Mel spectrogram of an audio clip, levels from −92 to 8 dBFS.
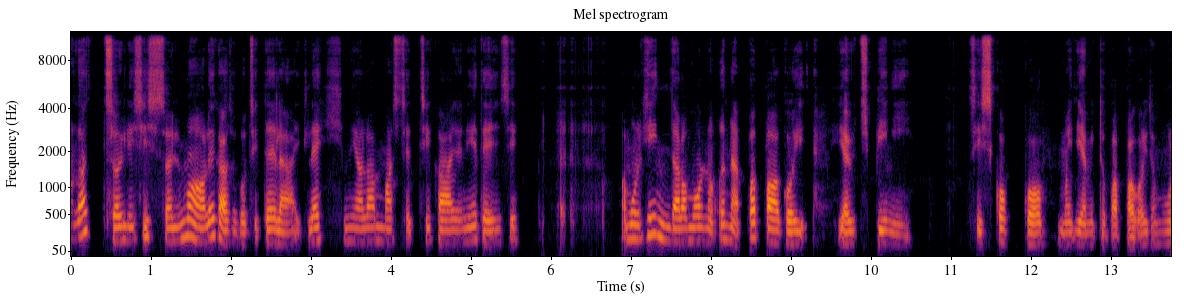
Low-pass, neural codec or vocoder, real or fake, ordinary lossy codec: none; codec, 24 kHz, 6 kbps, HILCodec; fake; none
